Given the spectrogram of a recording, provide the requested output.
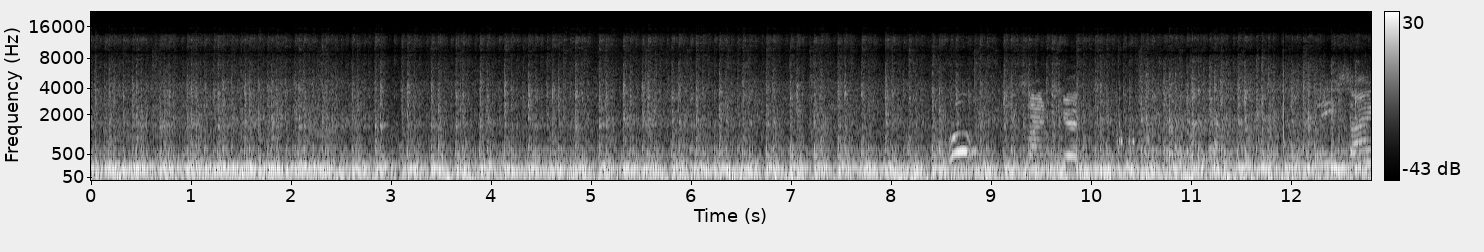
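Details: Harley FXDX Dyna Twin Cam, 26k miles, first start after cam chest upgrade from old spring-style chain tensioners: deep steady lumpy V-twin idle, even loping beats, no ticking or clatter; normal idle.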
